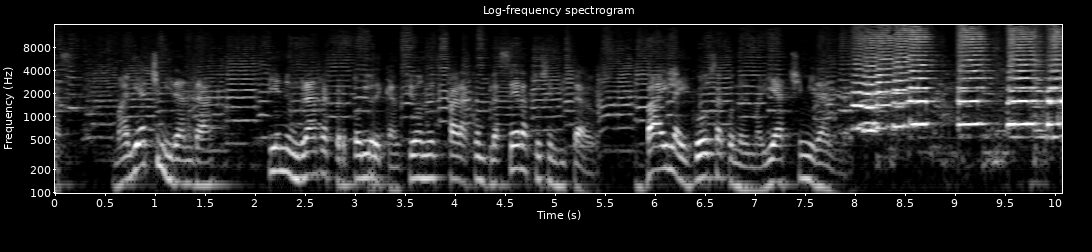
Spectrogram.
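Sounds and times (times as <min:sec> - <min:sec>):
mariachi band with trumpets: 0:00.0 - 0:10.0.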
